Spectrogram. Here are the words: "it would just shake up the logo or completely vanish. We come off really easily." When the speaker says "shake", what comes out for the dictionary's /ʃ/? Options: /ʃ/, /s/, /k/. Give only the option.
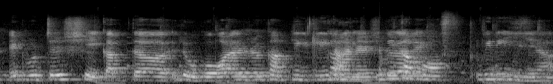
/ʃ/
